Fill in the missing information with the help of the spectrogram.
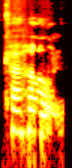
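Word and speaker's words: Cajón: Cajon is what Fred said. That's how you pronounce it.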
